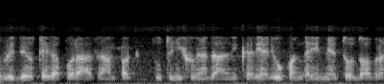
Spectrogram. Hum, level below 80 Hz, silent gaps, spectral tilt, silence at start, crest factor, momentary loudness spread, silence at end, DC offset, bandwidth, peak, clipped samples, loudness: none; -50 dBFS; none; -4.5 dB/octave; 0 s; 18 dB; 5 LU; 0 s; under 0.1%; 9.2 kHz; -2 dBFS; under 0.1%; -20 LUFS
